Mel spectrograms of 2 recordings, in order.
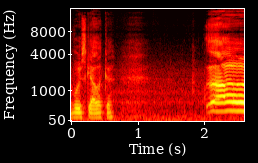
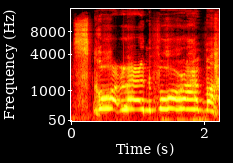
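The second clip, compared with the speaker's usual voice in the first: high, drawn-out Scottish war cry, laughing; a hammed-up Scottish cheer stretched out long; mock Scottish battle cry; 9 dB louder, much slower than usual. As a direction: howl it slowly like a Scottish rallying cry. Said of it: "how do I do a Scotland voice".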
